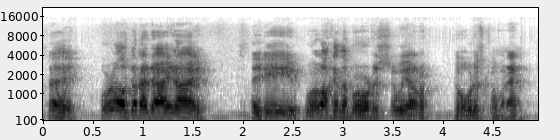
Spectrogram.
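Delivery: loud, laughing hammed-up Irish doom; mocking the Irish leader closing the borders in a loud, laughing Irish accent. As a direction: shout the Irish doom, so we are. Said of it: "the Irish guy comes on".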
